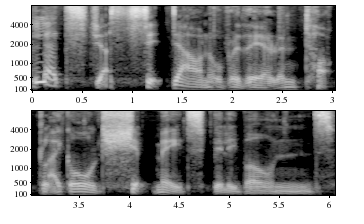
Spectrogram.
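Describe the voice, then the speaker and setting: In a put-on character voice pitched very deep and low, the speaker goes very slowly with hardly any pauses. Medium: read story. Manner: sneering, mock-friendly.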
